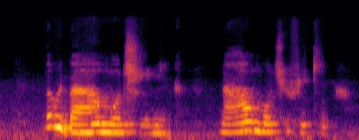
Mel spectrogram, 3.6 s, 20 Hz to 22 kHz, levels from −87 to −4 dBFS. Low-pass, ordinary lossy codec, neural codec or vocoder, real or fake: 14.4 kHz; none; codec, 44.1 kHz, 2.6 kbps, DAC; fake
